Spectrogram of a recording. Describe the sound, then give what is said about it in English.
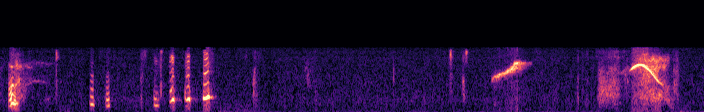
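Birds chirp in sporadic bursts: a scatter of short clicks and tweets, then two longer rising whistle-like calls toward the end, fairly faint with quiet gaps between. “if you hear periodic giggling in the background on my side, it's the birds. Okay. I do hear the birds.”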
